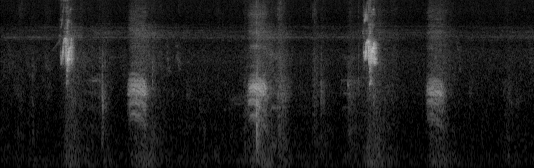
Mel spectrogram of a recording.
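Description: Birds calling: five short calls, spaced a second or more apart. Sharp, high chirps come about a second in and again past the middle, and lower, longer, harsher calls come about two, four and six and a half seconds in.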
